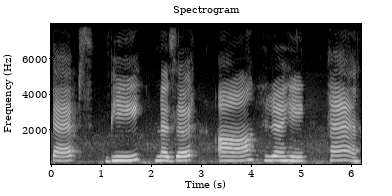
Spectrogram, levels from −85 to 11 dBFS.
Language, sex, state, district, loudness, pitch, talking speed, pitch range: Hindi, female, Punjab, Fazilka, -12 LUFS, 240 Hz, 60 wpm, 230-255 Hz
